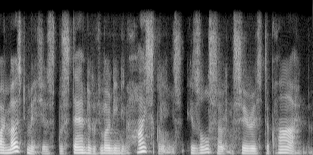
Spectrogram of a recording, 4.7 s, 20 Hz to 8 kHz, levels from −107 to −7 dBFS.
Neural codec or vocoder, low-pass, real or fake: autoencoder, 22.05 kHz, a latent of 192 numbers a frame, VITS, trained on one speaker; 7.2 kHz; fake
